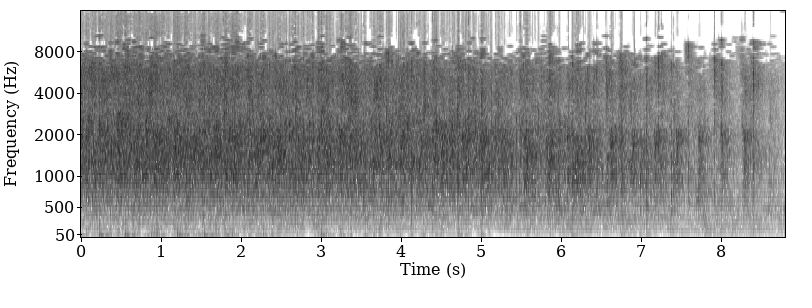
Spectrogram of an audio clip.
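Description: A large audience applauding in a hall. The clapping is loud and dense at first and dies away over the last few seconds.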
